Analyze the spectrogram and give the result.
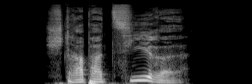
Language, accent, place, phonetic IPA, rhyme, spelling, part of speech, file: German, Germany, Berlin, [ˌʃtʁapaˈt͡siːʁə], -iːʁə, strapaziere, verb, De-strapaziere.ogg
- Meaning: inflection of strapazieren: 1. first-person singular present 2. first/third-person singular subjunctive I 3. singular imperative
